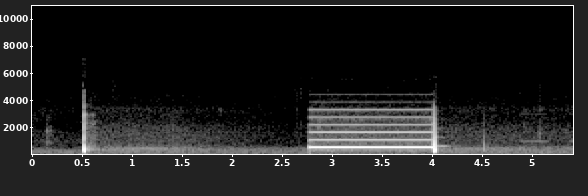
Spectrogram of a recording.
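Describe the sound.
A telephone line tone sounds as a call comes in to a phone-in question session: a single steady, bright electronic tone of just over a second, framed by sharp line clicks before and at its end, with quiet hiss between.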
